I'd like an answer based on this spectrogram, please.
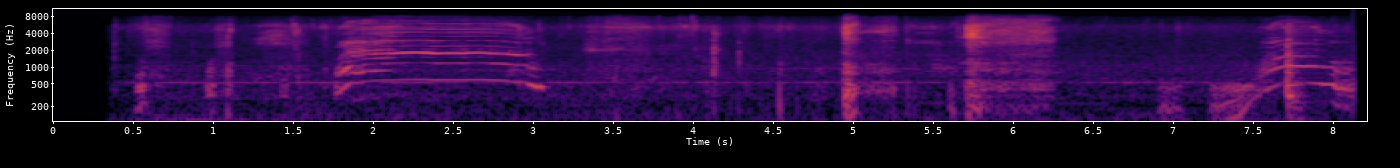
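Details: Neighbourhood tomcat described as crazy gives a long drawn-out wavering caterwaul, then sharper yowls and a final rising-falling cry, with a steady low hum and clicks in the background.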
